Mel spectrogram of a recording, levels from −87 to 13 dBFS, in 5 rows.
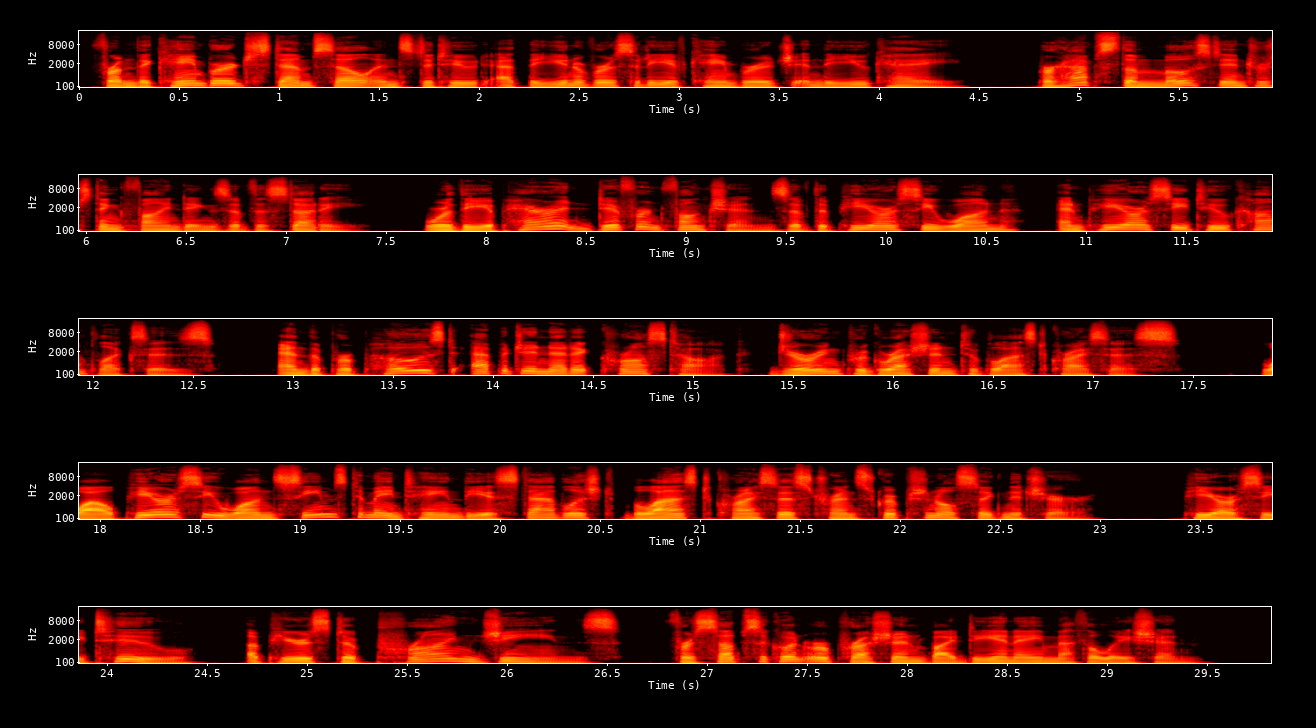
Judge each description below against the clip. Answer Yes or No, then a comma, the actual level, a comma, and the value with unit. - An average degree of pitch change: No, wide, 6.1 semitones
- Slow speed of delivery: Yes, slow, 130 wpm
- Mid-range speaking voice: No, low, 115 Hz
